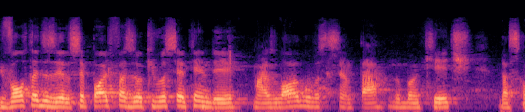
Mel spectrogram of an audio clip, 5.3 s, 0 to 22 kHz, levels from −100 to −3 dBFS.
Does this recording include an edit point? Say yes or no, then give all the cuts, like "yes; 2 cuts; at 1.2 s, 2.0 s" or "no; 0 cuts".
yes; 2 cuts; at 1.8 s, 3.3 s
